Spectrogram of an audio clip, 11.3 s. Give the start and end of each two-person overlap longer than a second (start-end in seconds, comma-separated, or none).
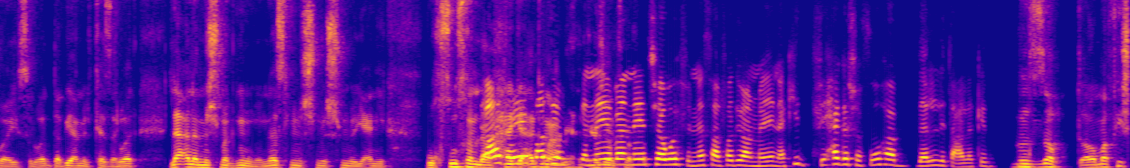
4.8-6.3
